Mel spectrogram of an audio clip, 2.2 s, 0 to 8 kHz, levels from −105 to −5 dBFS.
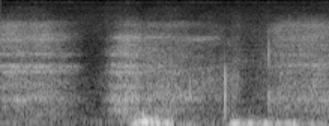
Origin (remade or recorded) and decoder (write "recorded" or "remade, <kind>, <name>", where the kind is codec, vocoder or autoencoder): remade, codec, DAC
